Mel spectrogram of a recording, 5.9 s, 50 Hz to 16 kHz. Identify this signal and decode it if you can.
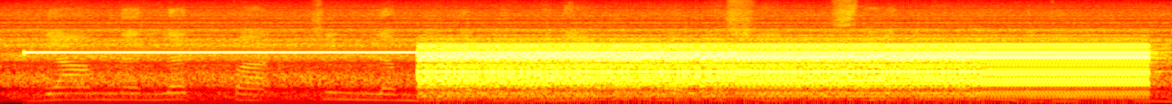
Cassette data (Kansas City type), 1200 baud, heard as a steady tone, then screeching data, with speech in Manipuri.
